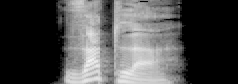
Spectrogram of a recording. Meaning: saddler, saddlemaker: a craftsperson who makes saddles and other leather goods, typically of larger size
- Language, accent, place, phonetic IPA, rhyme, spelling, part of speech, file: German, Germany, Berlin, [ˈzatlɐ], -atlɐ, Sattler, noun / proper noun, De-Sattler.ogg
